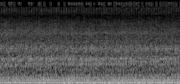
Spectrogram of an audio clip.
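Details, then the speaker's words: Honda Civic Si (9th gen) after swapping its blown K24Z7 for a junkyard K24Z3, first startup on the old tune; slight smoke, likely from an oily downpipe. Started right up, hesitated briefly, then smooth even idle with no knocks, misses or ticks. Normal idle. "started right up. Hesitated a little bit in the beginning, but other than that, everything sounds good."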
